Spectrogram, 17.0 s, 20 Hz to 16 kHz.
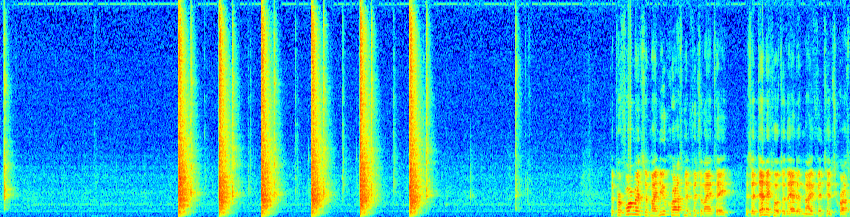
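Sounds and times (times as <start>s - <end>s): pellet pistol shots: 3.6s - 7.6s, 8.2s - 8.7s.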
